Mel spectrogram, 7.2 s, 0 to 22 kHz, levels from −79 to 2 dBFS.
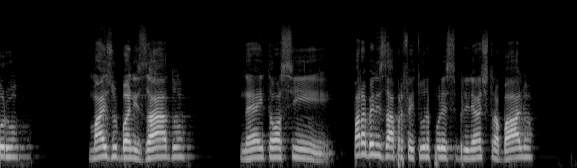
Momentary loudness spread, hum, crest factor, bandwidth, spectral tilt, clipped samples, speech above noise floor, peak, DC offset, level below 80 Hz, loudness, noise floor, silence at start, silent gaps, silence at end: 13 LU; none; 18 dB; 12.5 kHz; -6.5 dB/octave; under 0.1%; 55 dB; -8 dBFS; under 0.1%; -62 dBFS; -26 LUFS; -80 dBFS; 0 s; none; 0.55 s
